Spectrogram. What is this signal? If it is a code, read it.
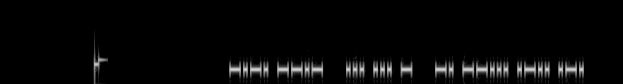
Morse code, heard as a keyed tone, about 34 wpm, 700 Hz. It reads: CQ SST N7LR
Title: K1USN SST QSO Practice - 35wpm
